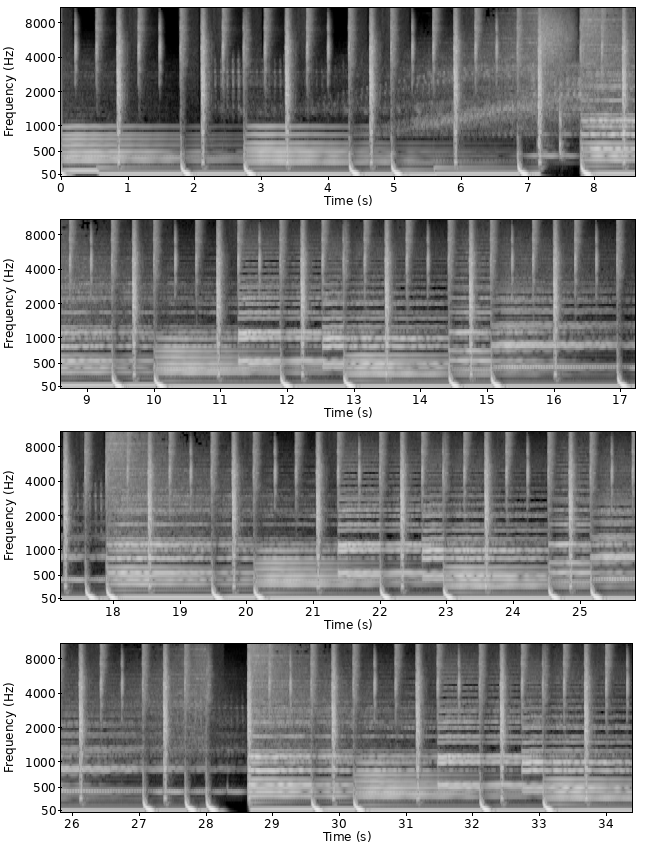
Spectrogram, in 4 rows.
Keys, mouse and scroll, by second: 0.9 shift+click, 1.3-2.4 shift+middle drag, 2.4 shift+click, 3.0 g, 4.7 Tab, 4.9-5.6 scroll down 10, 5.6 click, 6.0-6.4 shift+middle drag, 6.4 click, 6.7-7.2 scroll up 1, 7.2 ctrl+s, 29.8-30.1 scroll down 2, 30.1-33.2 shift+middle drag, 33.2 Tab, 33.5 `.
